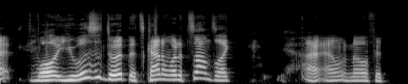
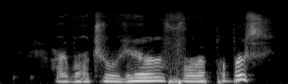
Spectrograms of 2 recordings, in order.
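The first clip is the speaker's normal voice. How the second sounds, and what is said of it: Imitates Unicron character voice. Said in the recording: “your Unicron impression”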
